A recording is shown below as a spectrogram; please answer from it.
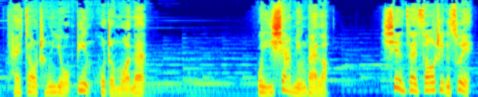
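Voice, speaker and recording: A woman reading a first-person story aloud in an earnest, expressive way. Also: mid-range voice. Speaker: narrator. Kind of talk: scripted first-person narration. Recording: faint background music.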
